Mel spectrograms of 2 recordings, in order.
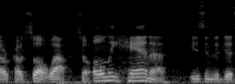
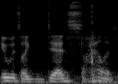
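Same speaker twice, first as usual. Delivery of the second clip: ordinary delivery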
